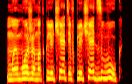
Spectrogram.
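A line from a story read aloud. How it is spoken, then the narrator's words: Laughing. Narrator (Russian): рассмеялся Ганзель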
